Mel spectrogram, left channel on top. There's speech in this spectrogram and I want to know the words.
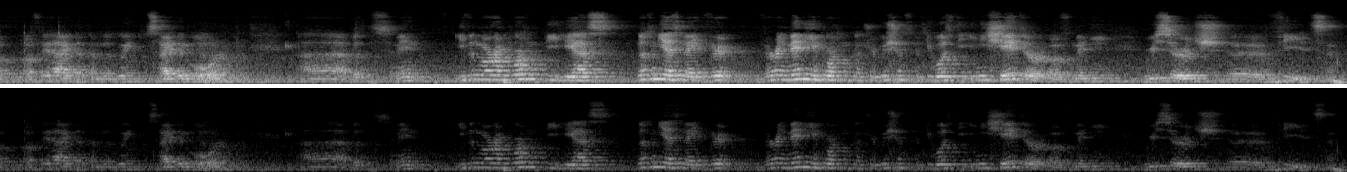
of AI that I'm not going to cite them all. But I mean, even more importantly, he has not only has made very many important contributions, but he was the initiator of many research fields.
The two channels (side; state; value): right; quieter; 19.3 dB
